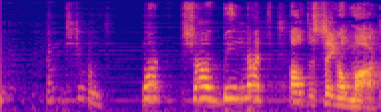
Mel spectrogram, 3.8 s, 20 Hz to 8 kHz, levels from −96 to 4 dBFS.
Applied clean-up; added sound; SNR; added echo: neural mask model DeepFilterNet 3.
